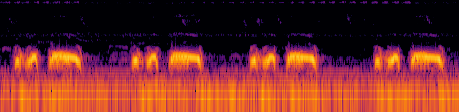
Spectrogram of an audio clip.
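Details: A dove, called out as a decoy that calls frequently all day, coos in four soft, low phrases, each a short note then a longer falling coo, repeated about every second and a quarter over a low hum.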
